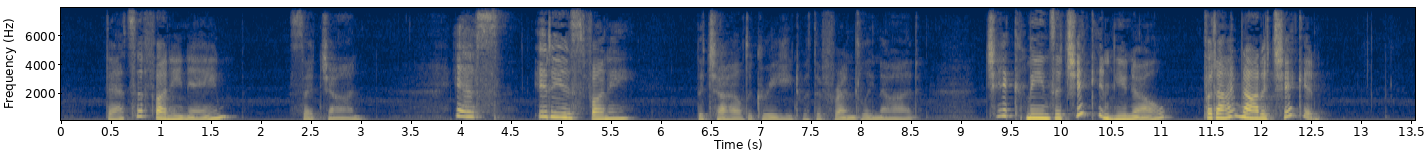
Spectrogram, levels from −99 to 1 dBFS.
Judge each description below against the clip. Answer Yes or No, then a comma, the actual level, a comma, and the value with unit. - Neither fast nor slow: No, slow, 125 wpm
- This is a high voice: Yes, high, 210 Hz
